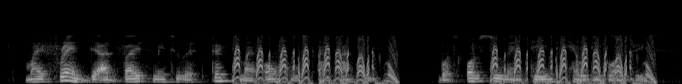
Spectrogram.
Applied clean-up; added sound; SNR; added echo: none; Scratching (performance technique); 1 dB; reverberation time 0.2 s.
